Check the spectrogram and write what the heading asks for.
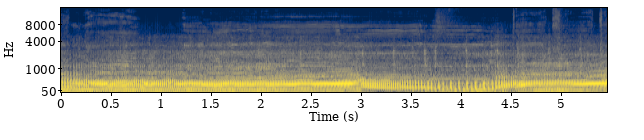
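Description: Dirt bike engine revving hard as the bike accelerates, its pitch climbing. The throttle is chopped about three seconds in, dropping the pitch, then opened again to climb once more.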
